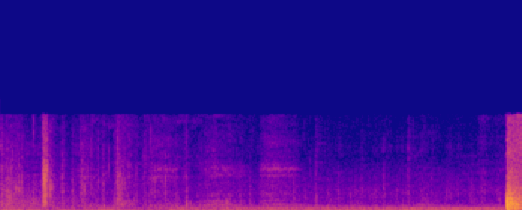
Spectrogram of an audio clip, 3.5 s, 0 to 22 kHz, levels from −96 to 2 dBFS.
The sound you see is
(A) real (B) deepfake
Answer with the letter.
A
